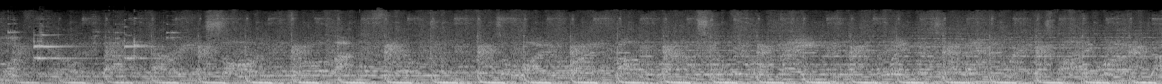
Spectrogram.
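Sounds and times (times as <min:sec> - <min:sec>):
glasses clinking in a toast: 0:00.0 - 0:02.3
music with a thumping beat: 0:00.0 - 0:11.6.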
